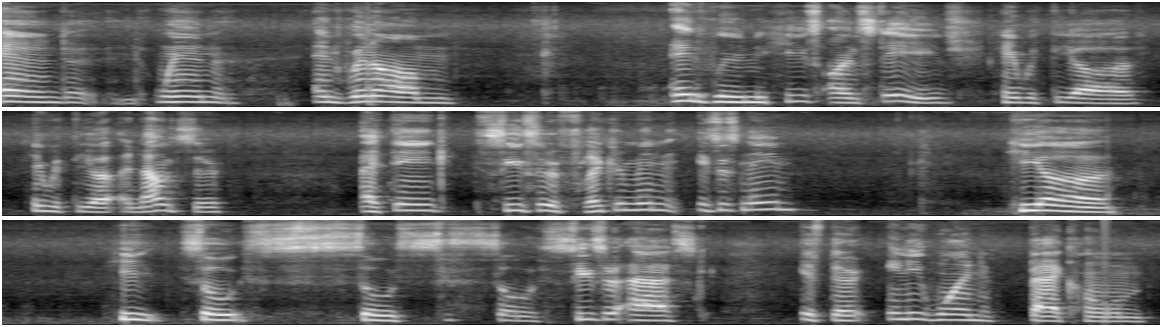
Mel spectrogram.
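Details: Adult male with a self-described speech impediment, a stutter; stuttering.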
